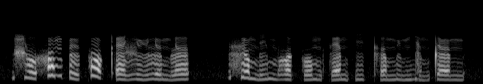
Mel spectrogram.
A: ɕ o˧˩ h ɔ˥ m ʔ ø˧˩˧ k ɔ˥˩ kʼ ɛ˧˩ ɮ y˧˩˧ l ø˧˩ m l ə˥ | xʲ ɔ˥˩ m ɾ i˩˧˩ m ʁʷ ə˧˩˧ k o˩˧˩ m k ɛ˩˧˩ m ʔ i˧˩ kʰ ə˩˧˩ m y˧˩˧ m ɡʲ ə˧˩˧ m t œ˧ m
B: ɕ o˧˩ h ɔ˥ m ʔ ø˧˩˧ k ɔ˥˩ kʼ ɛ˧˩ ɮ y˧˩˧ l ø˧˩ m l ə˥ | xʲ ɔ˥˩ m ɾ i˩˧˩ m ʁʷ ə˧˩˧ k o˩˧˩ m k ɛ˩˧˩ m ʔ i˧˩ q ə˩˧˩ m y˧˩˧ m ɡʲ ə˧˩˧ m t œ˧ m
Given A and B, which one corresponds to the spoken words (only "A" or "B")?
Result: A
